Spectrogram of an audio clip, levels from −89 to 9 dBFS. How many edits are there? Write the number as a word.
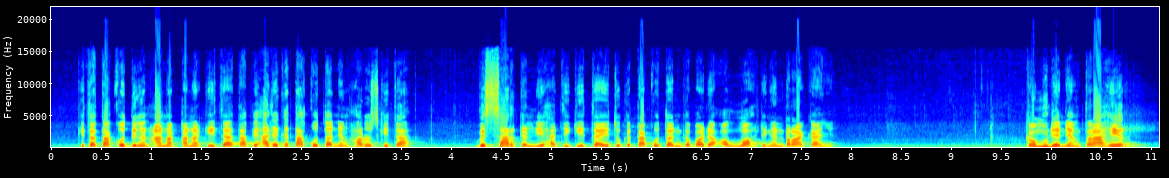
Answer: zero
